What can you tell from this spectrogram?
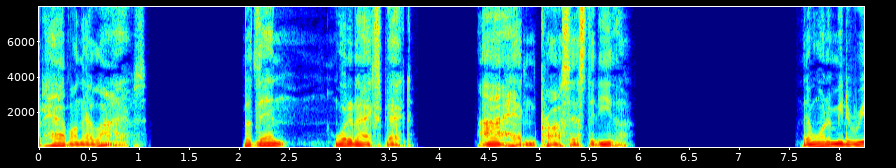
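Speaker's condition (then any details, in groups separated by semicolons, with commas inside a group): No condition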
